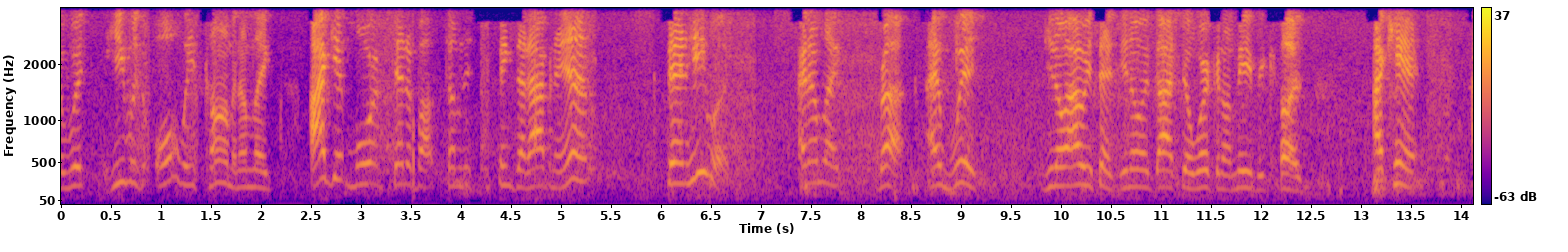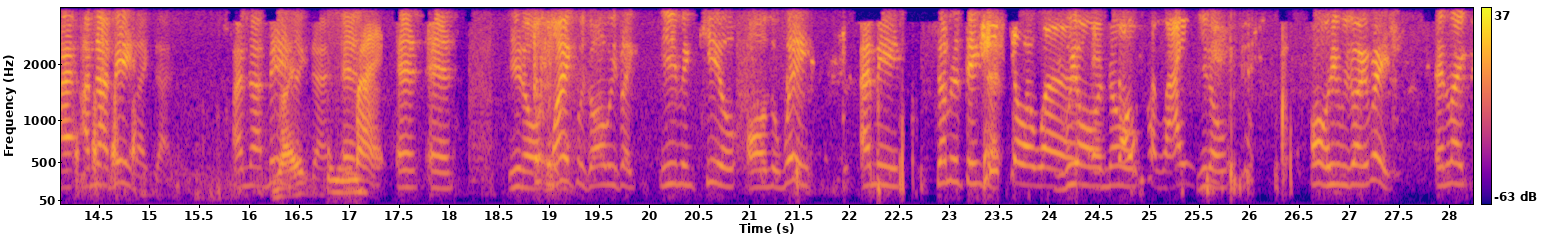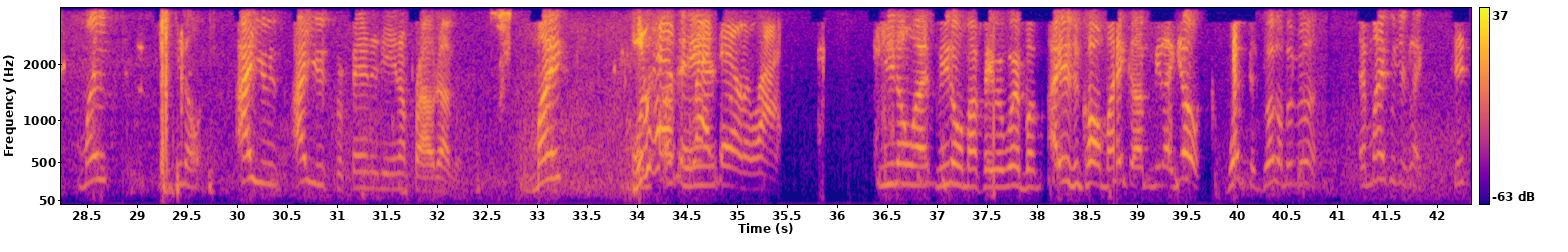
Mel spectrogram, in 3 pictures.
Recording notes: This a call in show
